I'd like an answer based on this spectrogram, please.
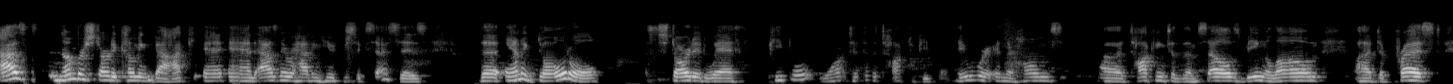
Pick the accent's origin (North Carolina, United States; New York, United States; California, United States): California, United States; Southern; growing up in Southern California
